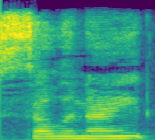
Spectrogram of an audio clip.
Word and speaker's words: selenite: need a very salt based Crystal I use selenite it's spelled s e l n it selenite um it's a salt crystal here it is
